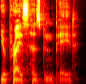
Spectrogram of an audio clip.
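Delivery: soft, hushed, close-up whisper. A game master voices a warlock patron reviving a player's character, whispering. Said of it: "he whispers into your ear".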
